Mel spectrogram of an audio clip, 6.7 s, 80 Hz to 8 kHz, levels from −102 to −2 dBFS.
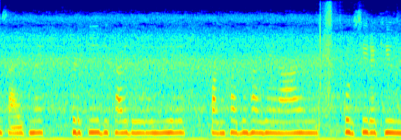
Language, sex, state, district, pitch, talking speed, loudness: Kumaoni, female, Uttarakhand, Tehri Garhwal, 235 Hz, 135 wpm, -31 LUFS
